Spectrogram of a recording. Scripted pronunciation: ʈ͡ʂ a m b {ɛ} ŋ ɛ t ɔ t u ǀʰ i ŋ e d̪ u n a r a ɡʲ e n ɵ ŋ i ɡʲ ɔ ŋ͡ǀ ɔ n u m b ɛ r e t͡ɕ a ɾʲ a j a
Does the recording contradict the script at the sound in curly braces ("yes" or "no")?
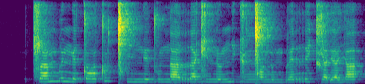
no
